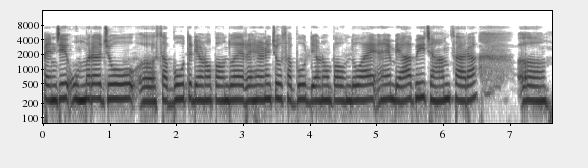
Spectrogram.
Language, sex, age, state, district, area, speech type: Sindhi, female, 18-30, Gujarat, Kutch, urban, spontaneous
